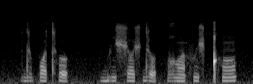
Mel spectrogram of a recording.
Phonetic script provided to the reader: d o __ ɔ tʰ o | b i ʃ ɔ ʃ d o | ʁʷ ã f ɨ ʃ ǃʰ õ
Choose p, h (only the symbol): p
